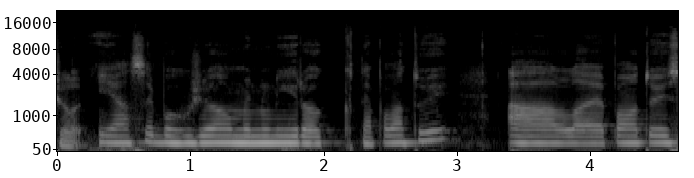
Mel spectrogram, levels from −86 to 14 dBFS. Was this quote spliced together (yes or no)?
yes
